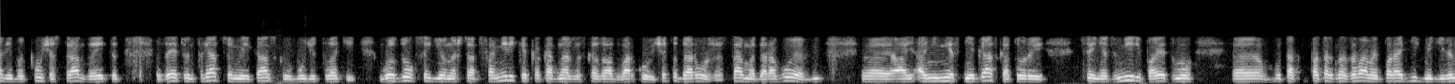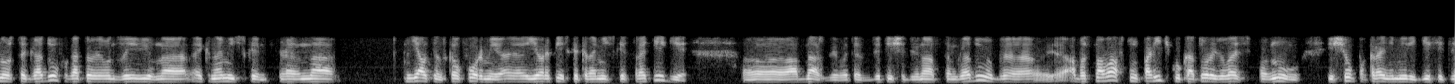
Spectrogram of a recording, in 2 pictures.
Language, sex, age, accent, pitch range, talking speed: Russian, male, 50-69, native, 130-160 Hz, 140 wpm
